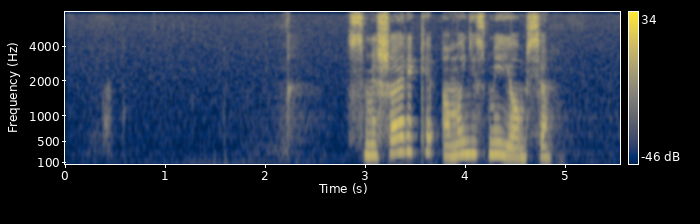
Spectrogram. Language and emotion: Russian, neutral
